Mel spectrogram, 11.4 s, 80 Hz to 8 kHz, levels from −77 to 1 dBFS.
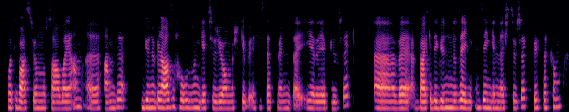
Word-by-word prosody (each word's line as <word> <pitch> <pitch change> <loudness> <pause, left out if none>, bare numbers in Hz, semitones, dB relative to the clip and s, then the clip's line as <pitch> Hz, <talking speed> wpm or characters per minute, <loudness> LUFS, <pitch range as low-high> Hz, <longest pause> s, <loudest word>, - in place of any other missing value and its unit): motivasyonunu 185 -1 +1
sağlayan, 175 +3 +1
eee, 180 +1 -1
hem 180 +3 -1
de 200 -1 -2 0.3
günü 195 -1 +1
biraz 195 0 +6
daha 205 -2 -2
uzun 195 0 -1
geçiriyormuş 180 0 -1
gibi 180 0 -4
hissetmeni 180 -2 -7
de - - -2 0.2
yarayabilecek, 180 +6 -2 0.4
eee, 180 -1 +4
ve 180 0 +5
belki 180 +1 +3
de 185 - +3
gününü 190 0 +2
zen 185 -2 +3
zenginleştirecek 185 +2 -3
birtakım, 195 +3 -4
185 Hz, 115 wpm, -23 LUFS, 180-195 Hz, 0.4 s, biraz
